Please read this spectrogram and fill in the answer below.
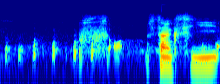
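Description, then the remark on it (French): Hens cluck in short repeated bursts as they are given snails to eat, ending with a couple of louder, drawn-out squawks, with no talking. “escargots par jour que je donne donc euh, aux poules et qui vont se faire un plaisir de les manger.”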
